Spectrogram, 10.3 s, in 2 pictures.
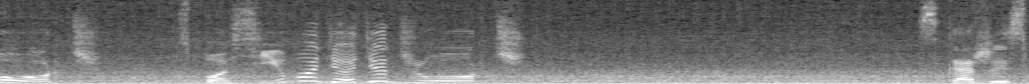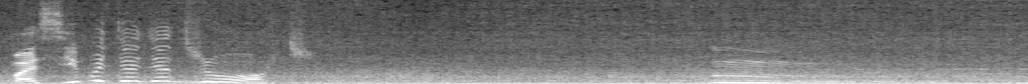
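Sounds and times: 
car moving slowly along a road: 0:00.0 - 0:10.2
speech: 0:01.0 - 0:02.8, 0:04.7 - 0:06.8, 0:08.7 - 0:09.1
brief descending whine: 0:08.6 - 0:10.2.

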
